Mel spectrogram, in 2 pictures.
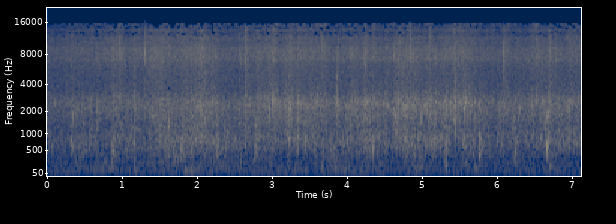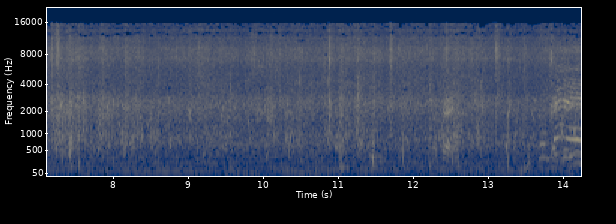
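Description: Swimmers splashing in pool water, kicking and paddling, with a steady wash of churned water and many small slaps and drips.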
